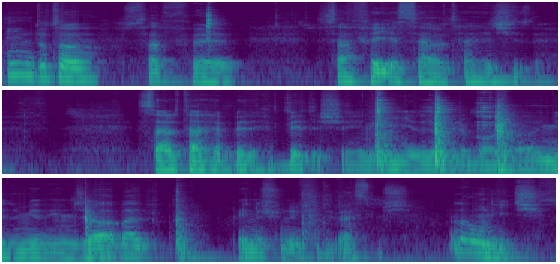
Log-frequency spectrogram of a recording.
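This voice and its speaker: Hoarse, gravelly man with a cold. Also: lowish voice, very noisy. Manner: complaining, keeps asking viewers. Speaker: YouTuber reviewing a purchase. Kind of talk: casual hands-on product review.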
